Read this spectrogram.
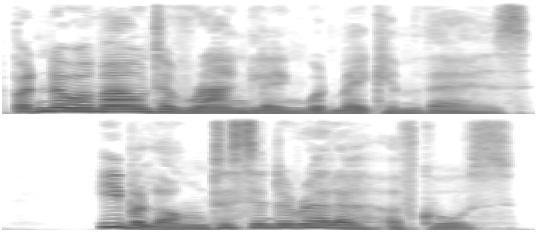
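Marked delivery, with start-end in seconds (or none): none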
